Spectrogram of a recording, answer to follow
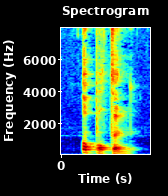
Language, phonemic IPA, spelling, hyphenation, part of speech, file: Dutch, /ˈɔˌpɔ.tə(n)/, oppotten, op‧pot‧ten, verb, Nl-oppotten.ogg
- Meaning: 1. to store or put in pots, to pot 2. to stockpile, to store, to hoard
